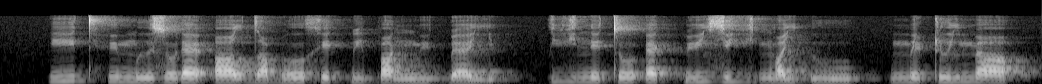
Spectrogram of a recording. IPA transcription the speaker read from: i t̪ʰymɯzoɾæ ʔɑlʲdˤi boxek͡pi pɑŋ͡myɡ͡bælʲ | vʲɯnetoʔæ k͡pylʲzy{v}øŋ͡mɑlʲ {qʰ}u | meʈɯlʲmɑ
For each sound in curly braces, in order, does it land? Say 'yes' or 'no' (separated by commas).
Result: no, no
